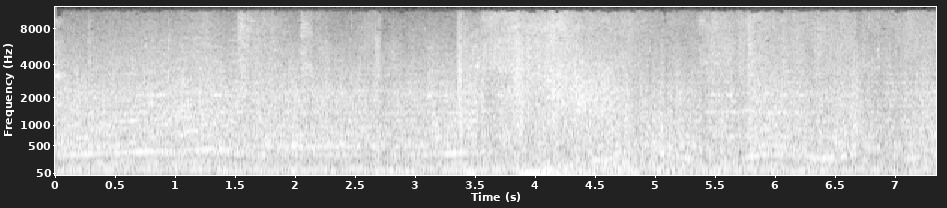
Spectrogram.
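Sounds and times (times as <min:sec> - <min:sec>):
video game car engine rumbling and revving: 0:00.0 - 0:07.3.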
